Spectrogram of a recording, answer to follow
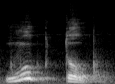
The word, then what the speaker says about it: মুক্ত: আছে কয়টা 10 টা যদি এই কারহীন কোন যুক্তবর্ণ শব্দের শেষে থাকে তাহলে মনে রাখতে হবে শেষে ও উচ্চারিত হবে যেমন খেয়াল করুন আমি একটা শব্দ লিখলাম মুক্ত এই যে শব্দটা যে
